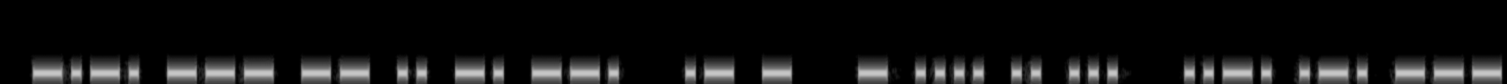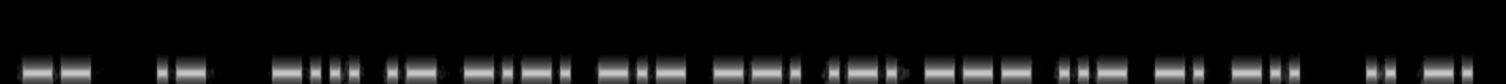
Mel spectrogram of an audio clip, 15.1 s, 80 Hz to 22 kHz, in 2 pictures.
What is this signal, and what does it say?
Morse code, heard as a keyed tone, about 25 wpm, 600 Hz. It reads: COMING AT THIS FROM A BACKGROUND IN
